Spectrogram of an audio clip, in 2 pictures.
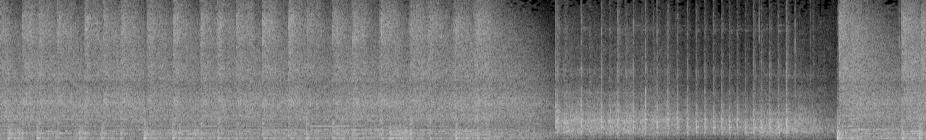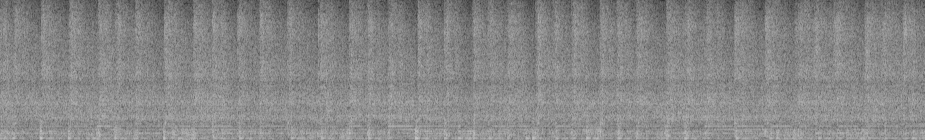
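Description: Lion dance percussion: a Chinese drum with clashing cymbals beating a fast, steady rhythm. About five and a half seconds in, the low drum drops out for a quick roll of higher strikes lasting about three seconds, then the full ensemble crashes back in with a loud hit.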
